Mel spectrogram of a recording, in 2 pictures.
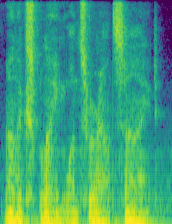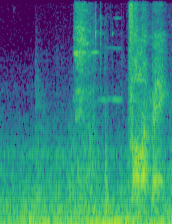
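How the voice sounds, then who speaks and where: A man voicing a sinister, playful monster in an ASMR horror roleplay, gravelly and sometimes breathy, taunting with theatrical, unhurried menace. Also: fairly low pitch, warm tone, slight background noise. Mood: mocking, menacing. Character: sinister playful male monster hunting its captive.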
